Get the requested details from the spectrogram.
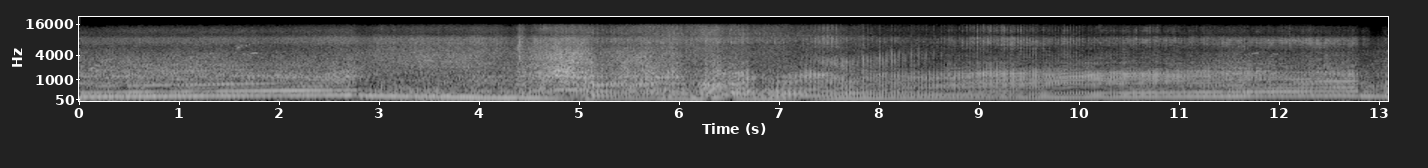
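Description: A rally car engine roars loudly, revving up and down as the car speeds past close by.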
